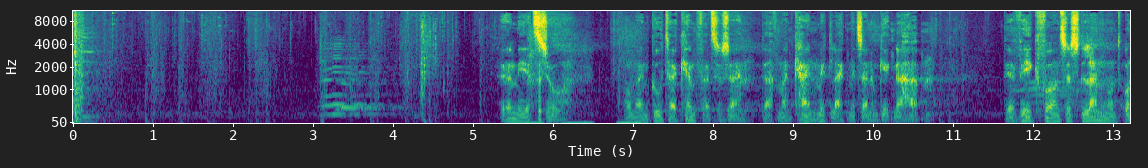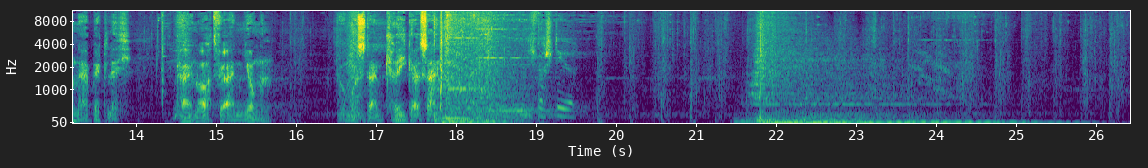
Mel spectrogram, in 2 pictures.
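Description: Heavy footsteps crunch on stone and gravel.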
